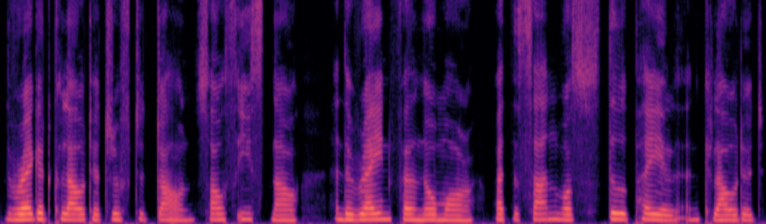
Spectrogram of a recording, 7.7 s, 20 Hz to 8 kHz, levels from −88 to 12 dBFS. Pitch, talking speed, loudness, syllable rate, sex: 200 Hz, 170 wpm, -22 LUFS, 3.8 syllables/s, female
